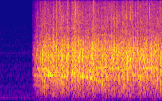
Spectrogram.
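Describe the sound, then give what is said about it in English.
Applause from an audience of agents and invited guests for Lieutenant Commander Dan Crenshaw starts abruptly after a brief quiet moment, then holds as a loud, steady wash of clapping with no voices over it. “Let's flip on the light for all the agents, guests to applaud Dan Crenshaw.”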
